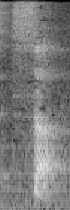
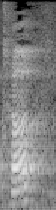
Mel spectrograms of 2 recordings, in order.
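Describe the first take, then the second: First: The syllable begins with an s sound. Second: The syllable begins with a t sound. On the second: "They always say that both of them are the same sound"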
